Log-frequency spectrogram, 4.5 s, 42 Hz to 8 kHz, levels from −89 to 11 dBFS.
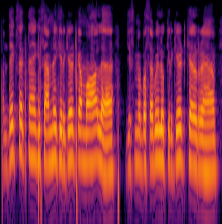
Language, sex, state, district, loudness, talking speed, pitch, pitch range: Hindi, male, Jharkhand, Garhwa, -15 LUFS, 215 wpm, 180 Hz, 165-190 Hz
